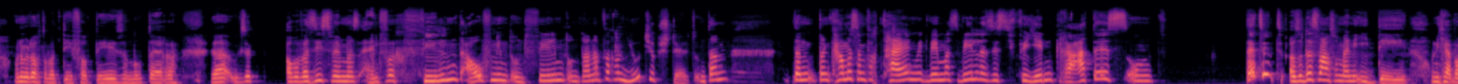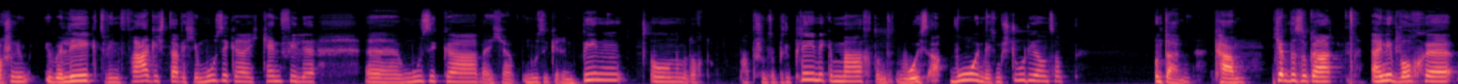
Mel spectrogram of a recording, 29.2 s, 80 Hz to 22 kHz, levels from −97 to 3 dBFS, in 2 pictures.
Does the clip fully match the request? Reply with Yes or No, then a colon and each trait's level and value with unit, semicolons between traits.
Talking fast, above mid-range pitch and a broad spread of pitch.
Yes: fast, 220 wpm; high, 225 Hz; wide, 5.8 semitones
